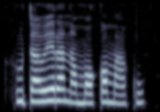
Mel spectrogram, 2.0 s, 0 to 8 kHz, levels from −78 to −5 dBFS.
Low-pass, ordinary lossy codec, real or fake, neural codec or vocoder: 7.2 kHz; none; real; none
